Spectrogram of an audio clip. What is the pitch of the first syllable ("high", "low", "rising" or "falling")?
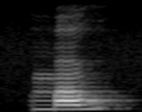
rising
